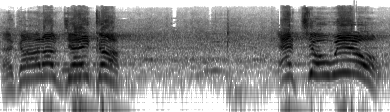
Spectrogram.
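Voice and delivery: loud, high preaching cry, invoking God; shouted prayer. Real, not acted. Preacher reenacts his prayer on the floor, shouting. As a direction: call on the God of Abraham at full volume.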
